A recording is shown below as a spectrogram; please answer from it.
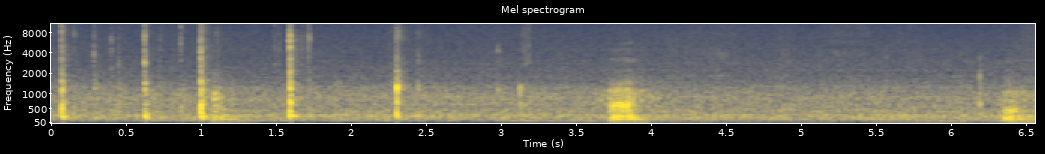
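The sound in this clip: Keys on a computer keyboard tapped while someone looks up a poetry website: a few sparse, faint clicks spread across the stretch, with one brief, slightly louder rattle partway through.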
